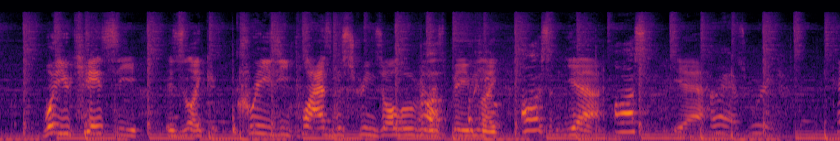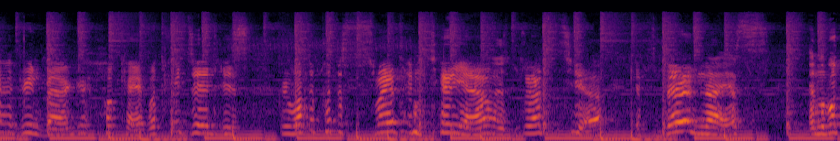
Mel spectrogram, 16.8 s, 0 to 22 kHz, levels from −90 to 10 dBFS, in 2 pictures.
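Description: No technical faults can be heard anywhere in the signal.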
